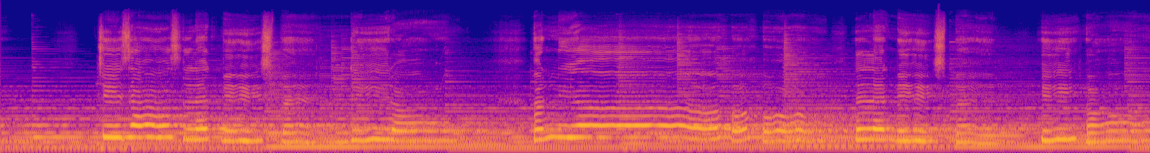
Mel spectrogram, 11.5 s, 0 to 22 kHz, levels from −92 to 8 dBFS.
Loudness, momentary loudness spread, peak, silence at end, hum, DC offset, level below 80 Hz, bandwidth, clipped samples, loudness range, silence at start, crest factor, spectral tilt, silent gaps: -15 LUFS; 10 LU; 0 dBFS; 0 s; none; under 0.1%; -40 dBFS; 15.5 kHz; under 0.1%; 3 LU; 0 s; 14 dB; -6.5 dB/octave; none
